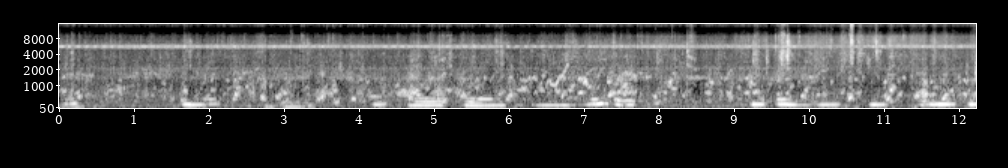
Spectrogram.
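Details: A local guinea pig gives short, low grunting and purring notes in uneven bursts over a busy background.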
